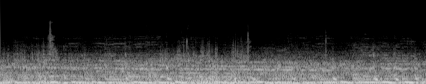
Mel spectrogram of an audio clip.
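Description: Loud fairground dance music with a heavy, pulsing bass from the sound system of a Mondial Shake R5 ride, heard from a seat on the spinning ride, with a few short ticks in among it.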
